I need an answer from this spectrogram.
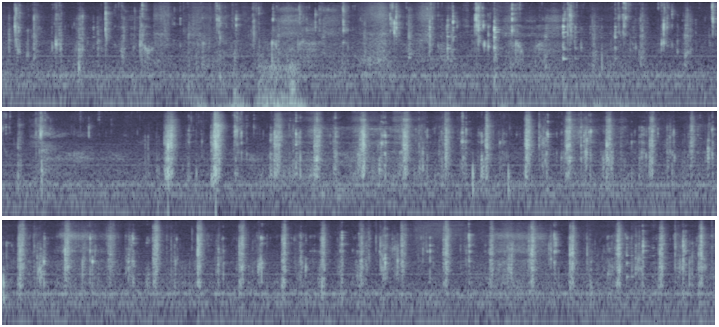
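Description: A person chewing food close to the microphone, with a steady run of crisp, wet crunches.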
